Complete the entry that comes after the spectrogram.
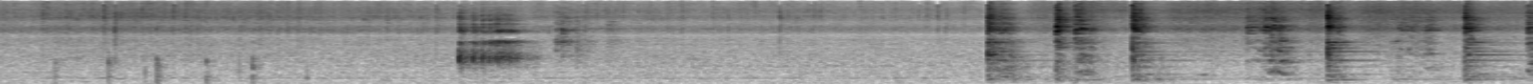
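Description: Garlic sizzles in a pan of oil and butter, with a brief hiss as it hits the fat, then repeated clinks and scrapes of a utensil stirring against the pan, all close and without voices.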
